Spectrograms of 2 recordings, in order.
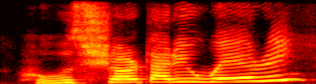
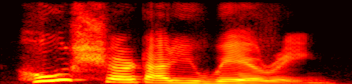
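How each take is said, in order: First: The pitch rises at the end. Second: The pitch falls at the end. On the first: The speaker calls it wrong. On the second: The speaker calls it right. "It's coming down"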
